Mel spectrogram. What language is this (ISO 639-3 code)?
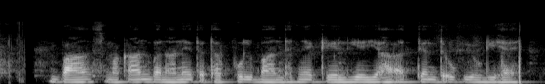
hin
